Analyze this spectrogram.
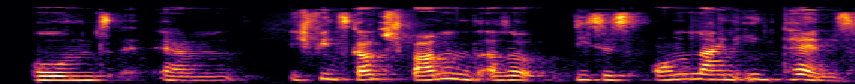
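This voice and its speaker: A woman talks at a very slow pace in a medium pitch. Her tone is dark and mellow, and somewhat breathy. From Switzerland. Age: 30s. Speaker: personal development coach, interviewer. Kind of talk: interview, asking questions. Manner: hesitant, many fillers.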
